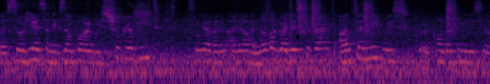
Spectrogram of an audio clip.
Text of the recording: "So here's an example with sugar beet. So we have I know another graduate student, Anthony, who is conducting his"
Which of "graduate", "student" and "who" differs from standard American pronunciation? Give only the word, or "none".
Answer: graduate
